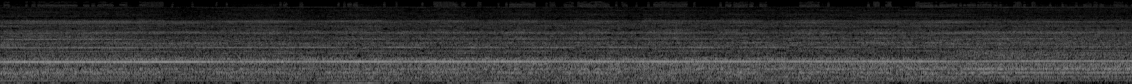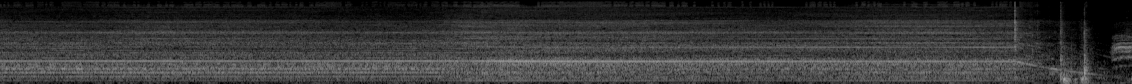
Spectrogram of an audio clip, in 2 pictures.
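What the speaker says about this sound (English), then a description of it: "So for that I use a little spatula and my heat gun" Heat gun blowing hot air onto resin spillage running down the sides of a piece, a steady, loud broadband whoosh with a constant whine that holds for about twenty seconds, then cuts off with a few clatters.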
